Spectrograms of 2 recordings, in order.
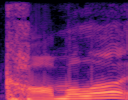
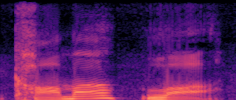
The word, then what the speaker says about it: Kamala: there we go dude commala is not hard to say Comm La is it really that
